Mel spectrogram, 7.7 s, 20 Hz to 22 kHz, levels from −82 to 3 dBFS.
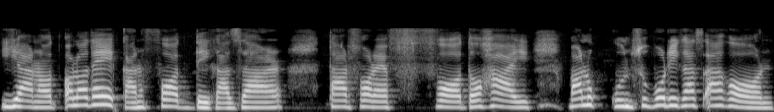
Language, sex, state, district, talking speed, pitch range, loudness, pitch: Chakma, female, Tripura, Unakoti, 110 wpm, 195-250 Hz, -14 LUFS, 220 Hz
